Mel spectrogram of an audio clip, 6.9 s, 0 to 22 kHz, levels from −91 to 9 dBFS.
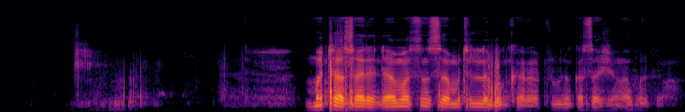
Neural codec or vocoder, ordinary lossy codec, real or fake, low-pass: none; none; real; none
